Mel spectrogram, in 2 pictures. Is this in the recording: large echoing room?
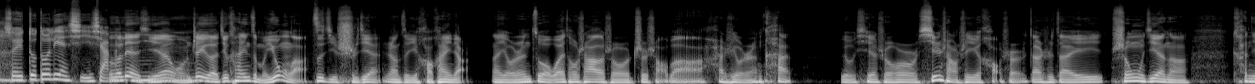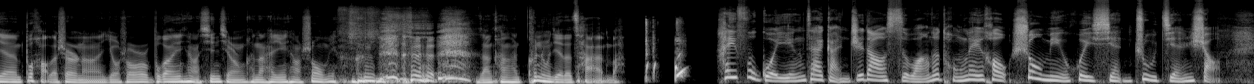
no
